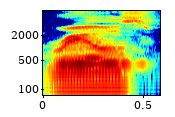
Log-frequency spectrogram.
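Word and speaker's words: Reihl's: Hit up Rails Farmers Market. It's spelled REIHL''S.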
